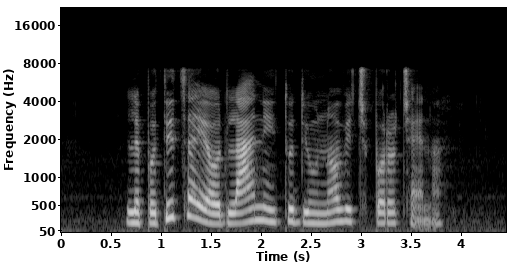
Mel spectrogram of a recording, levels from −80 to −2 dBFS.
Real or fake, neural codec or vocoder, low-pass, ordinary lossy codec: real; none; 7.2 kHz; none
